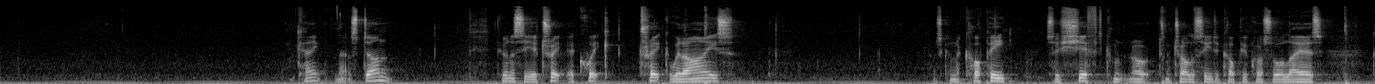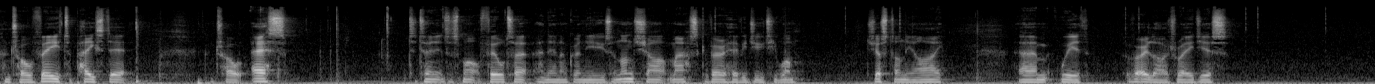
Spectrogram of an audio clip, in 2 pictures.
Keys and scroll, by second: 4.9 z, 7.0 l, 11.6 shift+super+c, 13.4 super+v, 14.0 ctrl+super+v, 15.1 ctrl+shift+super+s.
